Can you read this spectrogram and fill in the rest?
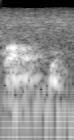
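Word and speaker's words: Mahan: man really important man it's m-a-h-a-n but it's pronounced man um so anyway there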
